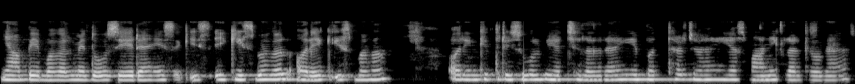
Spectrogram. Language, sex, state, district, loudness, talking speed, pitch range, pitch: Hindi, female, Uttar Pradesh, Gorakhpur, -14 LUFS, 245 wpm, 205-225 Hz, 215 Hz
